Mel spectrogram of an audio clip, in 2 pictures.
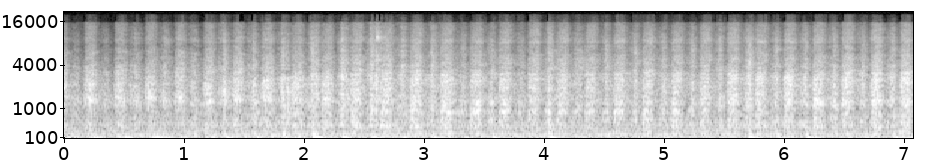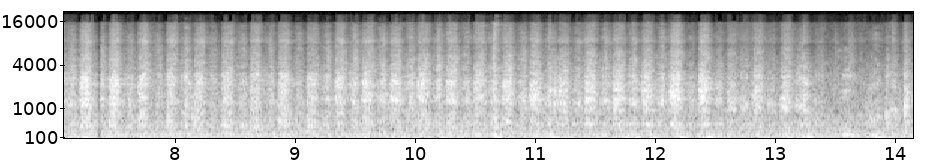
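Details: Panting from a Rottweiler during the live birth of puppies, very fast, raspy and almost continuous: breathy hisses running without pause for about fourteen seconds.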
